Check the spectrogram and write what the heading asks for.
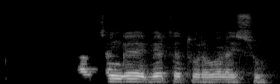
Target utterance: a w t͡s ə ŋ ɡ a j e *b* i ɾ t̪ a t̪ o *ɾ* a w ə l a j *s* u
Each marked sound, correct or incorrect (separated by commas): correct, correct, correct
